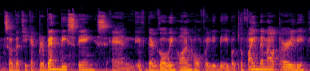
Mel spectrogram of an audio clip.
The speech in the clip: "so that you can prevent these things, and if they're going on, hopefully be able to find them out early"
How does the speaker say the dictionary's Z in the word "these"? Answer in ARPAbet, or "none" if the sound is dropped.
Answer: S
